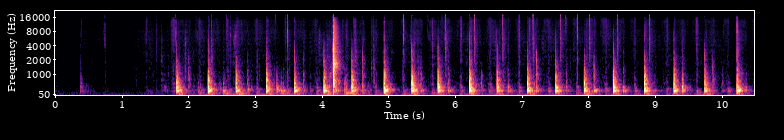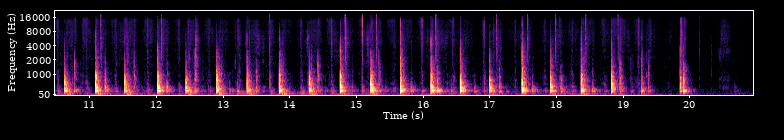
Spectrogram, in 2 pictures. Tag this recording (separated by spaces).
running footstep run step footsteps steps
